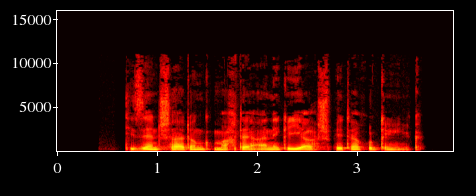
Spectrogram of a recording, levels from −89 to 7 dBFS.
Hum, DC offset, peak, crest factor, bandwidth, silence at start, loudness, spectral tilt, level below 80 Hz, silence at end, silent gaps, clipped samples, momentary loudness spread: none; under 0.1%; -6 dBFS; 18 dB; 11.5 kHz; 0.7 s; -23 LUFS; -6.5 dB/octave; -68 dBFS; 0.35 s; none; under 0.1%; 11 LU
